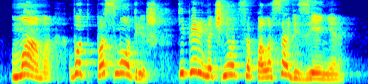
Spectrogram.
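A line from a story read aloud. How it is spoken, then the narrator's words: Cheerful girl's shout. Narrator (Russian): Поздно ночью, когда все усталые и счастливые укладывались наконец в свои собственные кровати, Динка вдруг весело крикнула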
